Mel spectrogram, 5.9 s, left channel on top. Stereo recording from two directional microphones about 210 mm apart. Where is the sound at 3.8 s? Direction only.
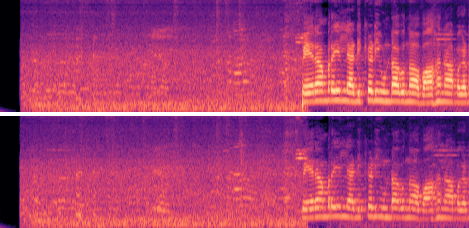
35° left (ahead or behind).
